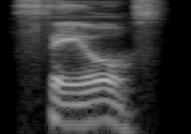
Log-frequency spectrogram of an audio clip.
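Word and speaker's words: θεός: Theos, theos. Entonces ahí tenemos 2 sílabas, theos, theos. Fíjense que no hay un golpe de voz, un solo golpe de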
